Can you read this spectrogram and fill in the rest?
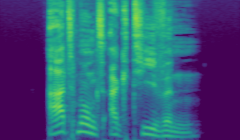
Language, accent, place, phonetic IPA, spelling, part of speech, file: German, Germany, Berlin, [ˈaːtmʊŋsʔakˌtiːvn̩], atmungsaktiven, adjective, De-atmungsaktiven.ogg
- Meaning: inflection of atmungsaktiv: 1. strong genitive masculine/neuter singular 2. weak/mixed genitive/dative all-gender singular 3. strong/weak/mixed accusative masculine singular 4. strong dative plural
